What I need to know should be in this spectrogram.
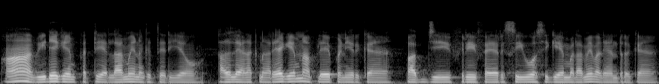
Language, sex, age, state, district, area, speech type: Tamil, male, 18-30, Tamil Nadu, Erode, rural, spontaneous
